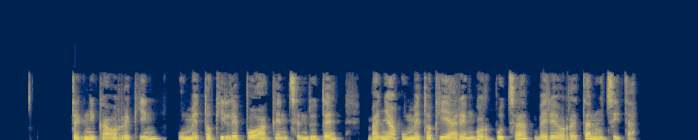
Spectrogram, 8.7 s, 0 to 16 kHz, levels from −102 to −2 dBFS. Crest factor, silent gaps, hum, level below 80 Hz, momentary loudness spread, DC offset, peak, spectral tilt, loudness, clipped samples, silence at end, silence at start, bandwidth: 16 dB; 2.11-2.23 s, 4.51-4.60 s; none; -54 dBFS; 5 LU; under 0.1%; 0 dBFS; -5.5 dB/octave; -17 LUFS; under 0.1%; 0.8 s; 0.9 s; 8 kHz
